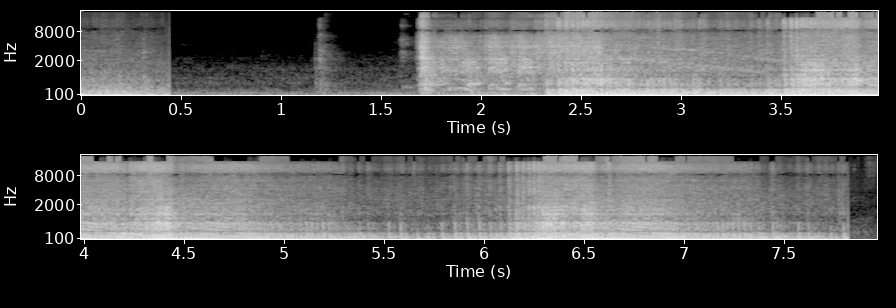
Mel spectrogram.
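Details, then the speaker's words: Mazda Miata starting and revving with a new catalytic converter fitted: loud raspy blatty exhaust note like an open pipe; exhaust leak, likely as the old rear gasket reused is much smaller than the new one. "the old uh gasket is quite a bit smaller than the new one i'm pretty sure this is why it still sounds like a trash can"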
